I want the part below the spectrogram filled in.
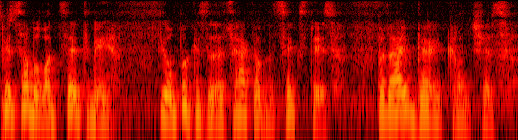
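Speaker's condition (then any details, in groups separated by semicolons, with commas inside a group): Motor neurone disease; late stage, 18 months since onset, completely immobile, lying in bed in New York, breathing aid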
